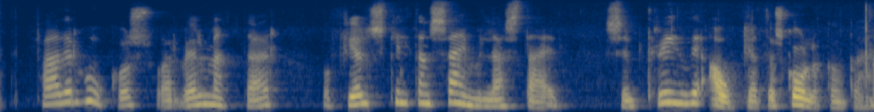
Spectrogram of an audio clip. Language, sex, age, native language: Icelandic, female, 60-69, Icelandic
